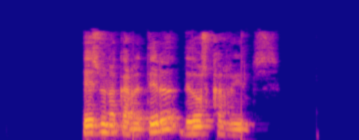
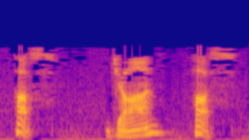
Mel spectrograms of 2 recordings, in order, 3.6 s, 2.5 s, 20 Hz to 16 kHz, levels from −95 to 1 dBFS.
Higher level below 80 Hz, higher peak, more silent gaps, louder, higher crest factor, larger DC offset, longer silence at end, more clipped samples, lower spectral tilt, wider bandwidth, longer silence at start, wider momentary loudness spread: second, -62 dBFS vs -52 dBFS; second, -6 dBFS vs 0 dBFS; neither; second, -22 LUFS vs -15 LUFS; about the same, 18 dB vs 18 dB; second, under 0.1% vs 0.3%; first, 0.85 s vs 0.15 s; second, under 0.1% vs 0.1%; second, -4.5 dB/octave vs -6.5 dB/octave; first, 8.2 kHz vs 5.4 kHz; first, 0.85 s vs 0.15 s; second, 13 LU vs 16 LU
